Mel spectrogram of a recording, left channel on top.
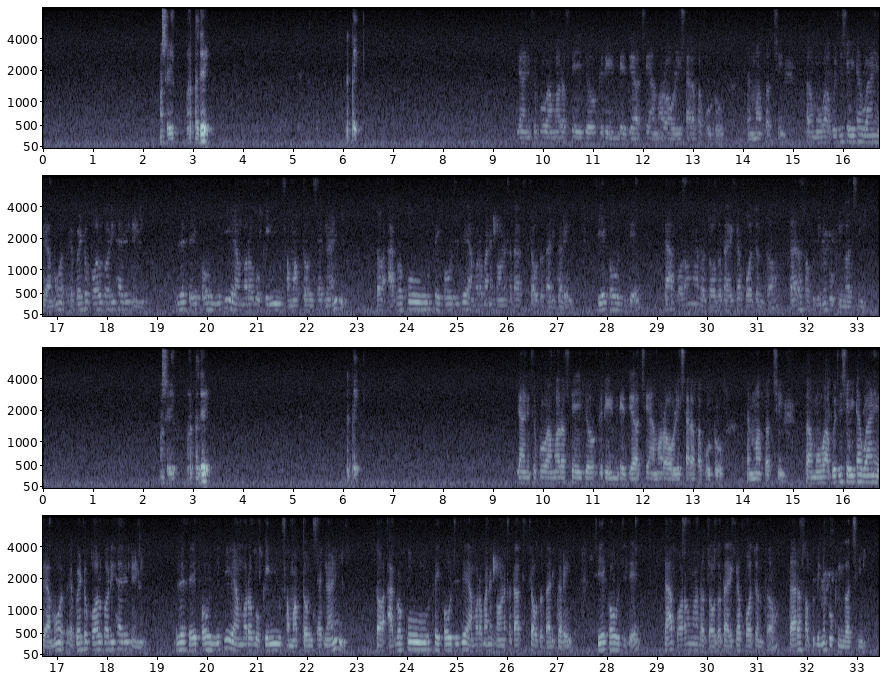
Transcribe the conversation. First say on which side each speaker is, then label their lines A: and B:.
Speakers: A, on the left; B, on the right.
A: ହଁ ସେଇ <unintelligible> ଦେ <unintelligible>
B: ଜାଣିଥିବୁ ଆମର ସେଇ ଯୋଉ ଗ୍ରୀନି ଡିଜେ ଅଛି ଆମର ଓଡିଶାର ସବୁଠୁ ତମରତ ଅଛି ତ ମୁଁ ଭାବ୍ ବୁଛି ସେଇଟାକୁ ଆଣିବା ମୁଁ ଏବେଠୁ କଲ୍ କରିସାରିଲିଣି ହେଲେ ସେ କହୁଚି। କି ଆମର ବୁକିଙ୍ଗି ସମାପ୍ତ ହେଇସାରିଲାଣି ତ ଆଗକୁ ସେ କହୁଚ ଯେ ଆମର ମାନେ ଗଣେଶ ଟା ଅଛି ଚଉଦ ତାରିଖରେ। ସିଏ କହୁଚି ଯେ ତା ପର ମାସ ଚଉଦ ତାରିଖ ପର୍ଯ୍ୟନ୍ତ ତାର ସବୁଦିନେ ବୁକିଙ୍ଗି ଅଛି।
